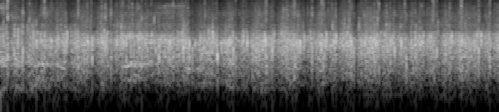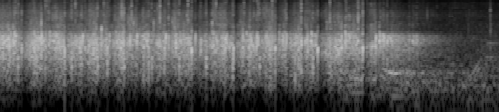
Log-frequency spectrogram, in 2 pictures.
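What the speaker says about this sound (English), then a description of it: "big round of applause." A big round of audience applause for a performer at a Bharatanatyam arangetram, loud and sustained for about nine seconds before fading out.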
